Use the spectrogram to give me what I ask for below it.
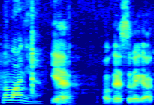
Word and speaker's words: Melania: well as his wife Melania. Melania? That's how you say it? Melania Trump. Melania. I thought it was Melania. It's Melania. Melania? How do you... It's not like N-A. It's N-I-A.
